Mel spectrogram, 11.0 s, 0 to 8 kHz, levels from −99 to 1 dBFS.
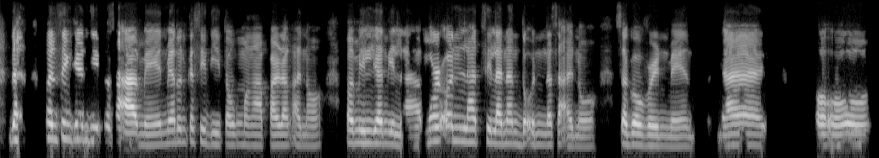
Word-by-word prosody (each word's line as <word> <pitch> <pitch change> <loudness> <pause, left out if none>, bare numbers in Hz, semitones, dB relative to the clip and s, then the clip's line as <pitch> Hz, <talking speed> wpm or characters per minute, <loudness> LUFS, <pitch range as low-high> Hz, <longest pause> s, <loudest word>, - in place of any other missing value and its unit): da - - +7 0.3
pansin 260 0 +3
ko 250 - -5
'yan 240 -1 +2
dito 225 +1 -2
sa 180 -1 +10
amin 170 +1 -4
meron 200 +2 0
kasi 215 0 -5
ditong 175 -2 -7
mga 165 -2 -7
parang 165 0 0
ano, 155 0 -8 0.3
pamilya 195 -1 +2
nila 175 -3 -5 0.3
more 225 +1 +4
on 225 -2 -2
lahat 210 -1 0
sila 195 -3 +2
nandoon 180 -2 -3
na 175 - -2
sa - - -3
ano, 145 -1 -8 0.2
sa - - 0
government. 155 -3 -1 0.4
Yan, 170 0 +2 0.7
oo. 165 0 0
175 Hz, 145 wpm, -25 LUFS, 165-200 Hz, 0.7 s, sa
